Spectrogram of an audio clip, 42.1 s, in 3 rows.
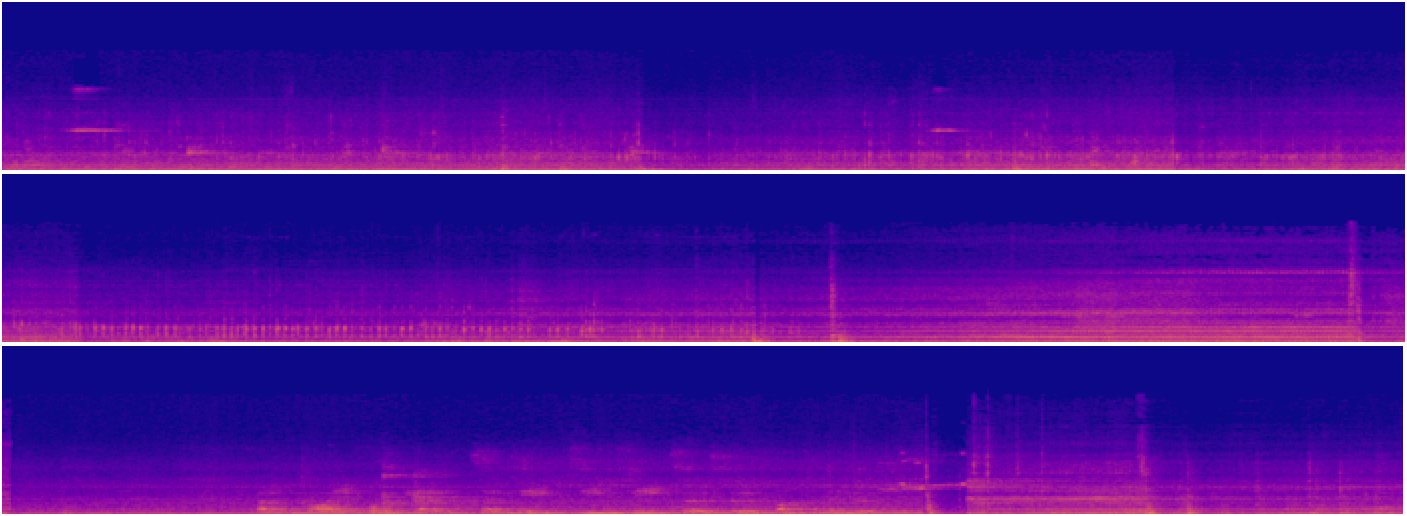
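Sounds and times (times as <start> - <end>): train wheels rumbling on rail: 0.0 - 42.0
train high whine: 16.1 - 42.0.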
